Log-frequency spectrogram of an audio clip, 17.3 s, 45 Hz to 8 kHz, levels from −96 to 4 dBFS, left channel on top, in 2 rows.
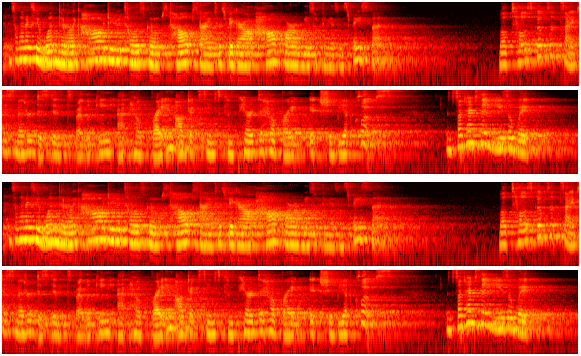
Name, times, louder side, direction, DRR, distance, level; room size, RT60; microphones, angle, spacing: voice 1, 0.0-5.7 15.3-15.4, left 1 dB, 25° left, 4 dB, 1.1 m, -29 dB
voice 2, 7.4-14.5 15.4-16.6, equal, ahead, 2 dB, 1.0 m, -33 dB
13.0 x 11.0 x 8.2 m, 2.5 s
head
